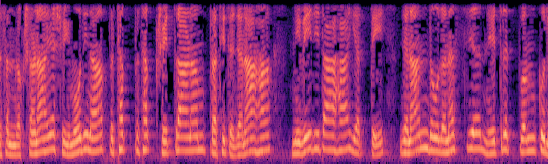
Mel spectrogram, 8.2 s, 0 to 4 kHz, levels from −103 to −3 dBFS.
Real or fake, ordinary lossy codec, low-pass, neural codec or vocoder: real; none; 3.6 kHz; none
